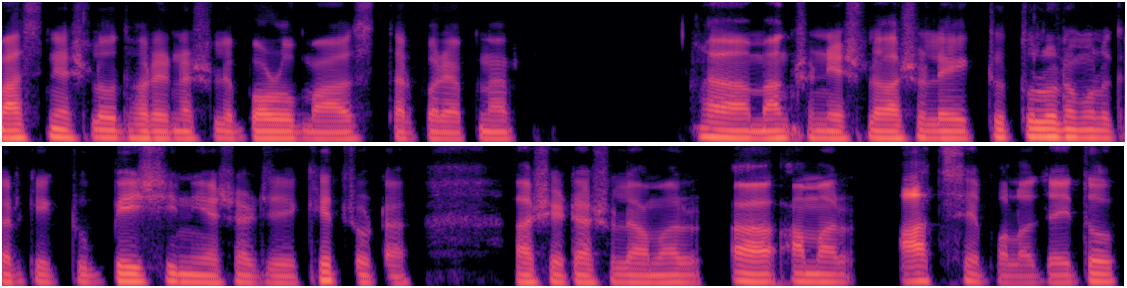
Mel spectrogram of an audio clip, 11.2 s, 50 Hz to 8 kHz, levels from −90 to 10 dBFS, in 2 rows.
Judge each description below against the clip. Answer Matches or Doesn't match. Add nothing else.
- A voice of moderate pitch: Doesn't match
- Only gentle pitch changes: Matches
